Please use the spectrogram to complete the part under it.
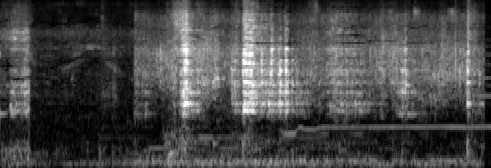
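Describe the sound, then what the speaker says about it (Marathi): Green chillies and peanuts roast in a pan over a wood-fired clay stove, stirred with soft scraping strokes and occasional light metallic clinks; fairly quiet, close, with brief bursts of crackle and no talking. "आता चांगले मिरच्या भाजून घ्या"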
